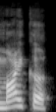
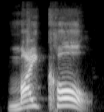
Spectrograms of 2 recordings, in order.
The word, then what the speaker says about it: Micah: trade request and remember Jerry keeps calling Micah Michael Michael Parsons, you know his name, Jerry, I know you're getting up there in age, but you keep mispronouncing his name intentionally.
